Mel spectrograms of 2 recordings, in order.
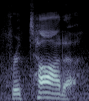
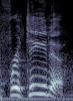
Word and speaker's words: frittata: gotten into my head the correct way to pronounce that because in that last video I called it a fratita frta fata tomato tomata we all know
